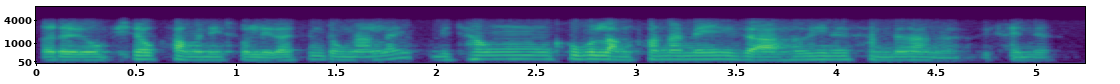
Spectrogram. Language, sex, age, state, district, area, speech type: Bodo, male, 30-45, Assam, Chirang, urban, conversation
